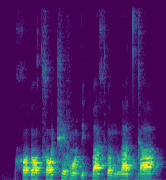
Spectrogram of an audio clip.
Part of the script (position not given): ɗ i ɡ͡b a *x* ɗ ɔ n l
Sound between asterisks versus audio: correct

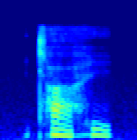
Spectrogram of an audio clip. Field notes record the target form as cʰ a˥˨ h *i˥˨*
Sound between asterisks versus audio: correct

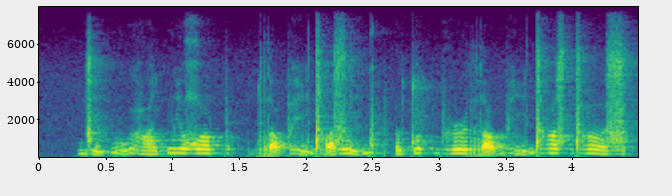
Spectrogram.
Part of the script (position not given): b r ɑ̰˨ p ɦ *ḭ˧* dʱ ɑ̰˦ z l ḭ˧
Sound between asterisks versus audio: correct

